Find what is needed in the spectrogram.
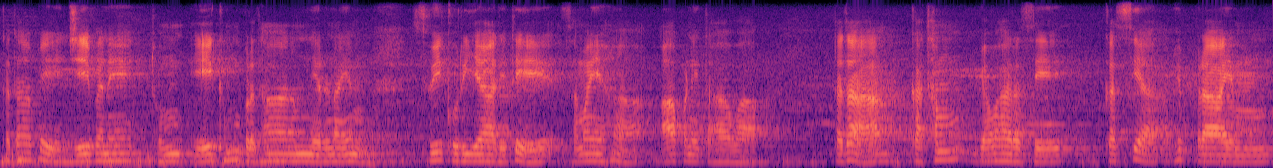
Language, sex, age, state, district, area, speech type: Sanskrit, male, 18-30, Karnataka, Uttara Kannada, rural, spontaneous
